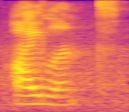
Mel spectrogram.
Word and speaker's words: island: The S is silent. Island. Island.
